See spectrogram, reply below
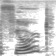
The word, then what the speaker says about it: fjord: Would you not call it a fjord? – I think it's pronounced fjord. – Don't they call it a fjord? – I think it's a silent J.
